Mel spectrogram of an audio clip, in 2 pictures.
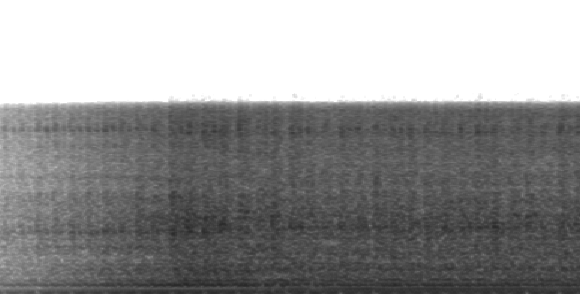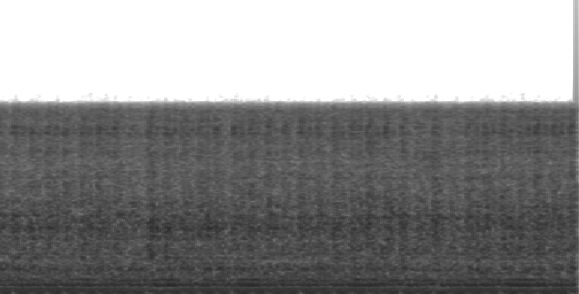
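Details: Car idling with the clutch released: a steady rattling whir pulsing about three times a second over the idle rumble, which stops when the clutch pedal is pressed; the noise is attributed to the clutch.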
